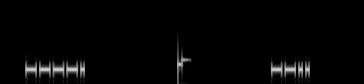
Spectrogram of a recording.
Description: Morse code, heard as a keyed tone, about 33 wpm, 700 Hz. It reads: 9 Z
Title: Single Letter-Number 35wpm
